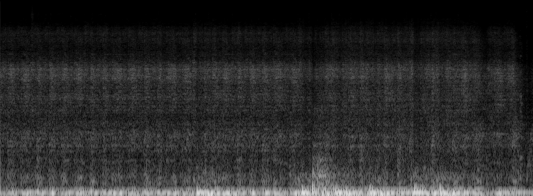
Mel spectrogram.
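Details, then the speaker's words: Turbo Miata that had sat unused for a while, cold start: a slow, labouring crank that drags at one heavy spot each turn and won't catch; the owner suspects it is loading up with too much fuel. Finding: hard cranking with heavy spot, no start. "Yeah, it almost acts like it's getting too much fuel cuz it hits that hard spot. Give a little throttle. That poor starter."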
